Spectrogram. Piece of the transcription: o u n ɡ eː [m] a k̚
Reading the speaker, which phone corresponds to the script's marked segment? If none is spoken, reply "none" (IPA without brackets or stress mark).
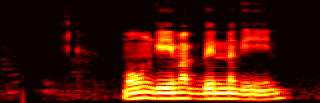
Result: m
